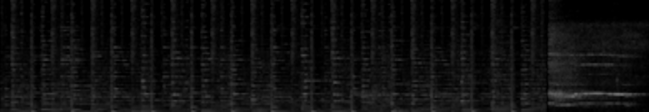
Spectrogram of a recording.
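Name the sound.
roosters and hens crowing and clucking in the morning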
